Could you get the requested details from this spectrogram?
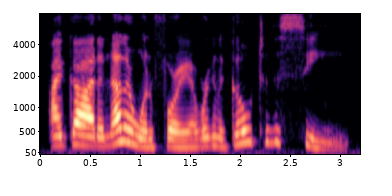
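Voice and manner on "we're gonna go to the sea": normal talking voice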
